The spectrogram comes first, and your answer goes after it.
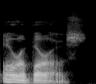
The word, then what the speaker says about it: Ouroboros: I believe it's pronounced the Ouroboros.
